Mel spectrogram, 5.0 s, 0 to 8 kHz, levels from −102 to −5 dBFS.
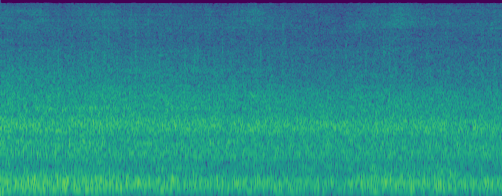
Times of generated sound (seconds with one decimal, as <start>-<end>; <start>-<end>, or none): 0.0-3.0; 3.5-4.1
